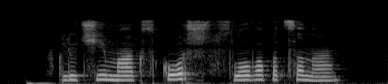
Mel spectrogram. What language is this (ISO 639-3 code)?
rus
